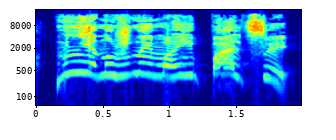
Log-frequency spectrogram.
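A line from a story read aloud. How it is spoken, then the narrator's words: Woman shouting. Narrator (Russian): закричала она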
